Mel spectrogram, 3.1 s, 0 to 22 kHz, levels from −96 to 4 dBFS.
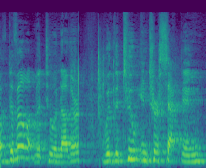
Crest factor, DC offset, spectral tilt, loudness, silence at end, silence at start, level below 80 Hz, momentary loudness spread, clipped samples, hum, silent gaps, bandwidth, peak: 14 dB; under 0.1%; -5 dB/octave; -20 LUFS; 0 s; 0 s; -60 dBFS; 5 LU; under 0.1%; none; none; 16.5 kHz; -6 dBFS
